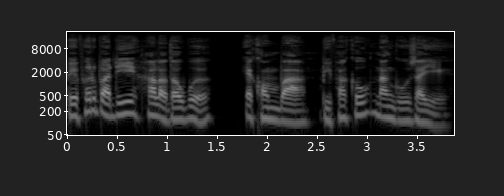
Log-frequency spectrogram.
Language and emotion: Bodo, neutral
